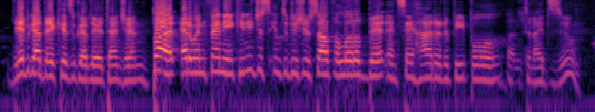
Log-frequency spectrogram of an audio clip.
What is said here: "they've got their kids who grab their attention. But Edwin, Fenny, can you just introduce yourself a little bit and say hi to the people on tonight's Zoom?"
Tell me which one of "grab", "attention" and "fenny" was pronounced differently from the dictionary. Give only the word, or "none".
grab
